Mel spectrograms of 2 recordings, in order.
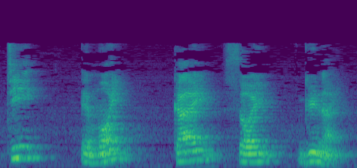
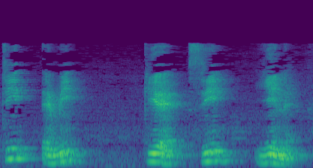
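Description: First: The diphthongs are sounded fully as oi and ai. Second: The diphthongs are reduced to simple i and e vowels. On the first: "D'après la prononciation d'Erasme" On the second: "aujourd'hui on dirait"

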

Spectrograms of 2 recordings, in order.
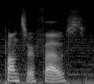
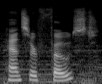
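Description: First: The word is said with a Dutch pronunciation. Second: The 'au' vowel is said like 'O'. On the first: "In Dutch, I would say Panzerfaust" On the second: "AU typically sounds like O"

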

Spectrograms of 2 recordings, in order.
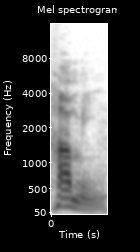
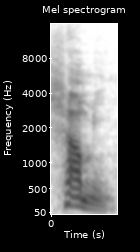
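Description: No difference in how they are said.

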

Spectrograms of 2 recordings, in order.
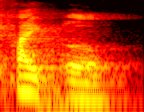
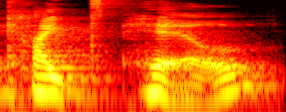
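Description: First: It is run together as one word. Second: It is said as two separate words. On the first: This is how locals in the dialect say it. "they say Keitel" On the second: This is the standard form of the name. "instead of saying Kite Hill"

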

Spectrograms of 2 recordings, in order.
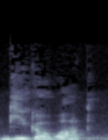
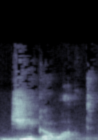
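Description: First: It uses the common modern pronunciation. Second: It uses an old-fashioned, unusual pronunciation. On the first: "We say gigawatt" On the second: "Doc says gigawatt. He mispronounces it"

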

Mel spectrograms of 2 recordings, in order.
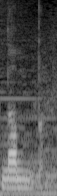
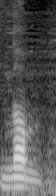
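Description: First: The word ends with an audible b sound. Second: The word ends in m with a silent b. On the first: The speaker calls it wrong. "not numb" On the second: The speaker calls it right. "Because it's a silent B, it's numb"

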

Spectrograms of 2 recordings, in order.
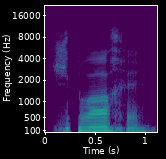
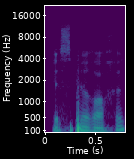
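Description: First: The word begins with a sh sound. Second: The word begins with a plain s sound. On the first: The speaker calls it right. "مثلا شپراخه" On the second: The speaker calls it wrong. "اسپراخه چرا نشد؟"

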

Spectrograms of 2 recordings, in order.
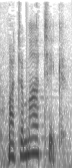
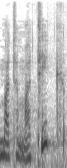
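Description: First: The word has the Austrian stress pattern. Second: The word has the stress pattern common in Germany. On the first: "wenn Sie aus Österreich stammen, dann sagen Sie Mathematik" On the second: "Also sagen Sie Mathematik"

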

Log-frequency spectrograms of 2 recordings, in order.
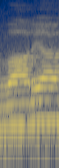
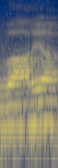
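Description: The two takes are said the same way.

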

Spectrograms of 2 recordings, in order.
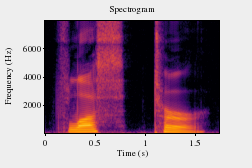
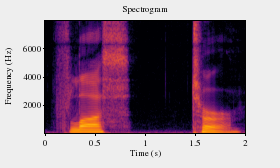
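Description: Both takes have the same delivery.

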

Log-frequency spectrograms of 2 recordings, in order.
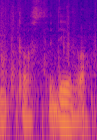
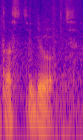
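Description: First: The final T sound is left silent. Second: The final T sound is clearly pronounced. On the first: This is how most people say the name. The speaker calls it wrong. "Most of people call Dusty Devot" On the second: This is how the speaker believes the name should be said. The speaker calls it right. "The T is not silent"

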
